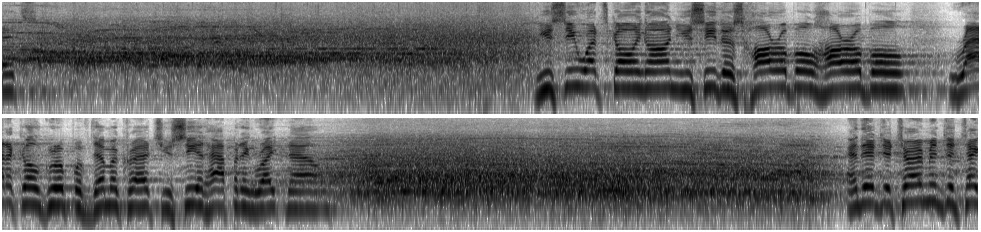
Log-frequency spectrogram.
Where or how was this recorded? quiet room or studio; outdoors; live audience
live audience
